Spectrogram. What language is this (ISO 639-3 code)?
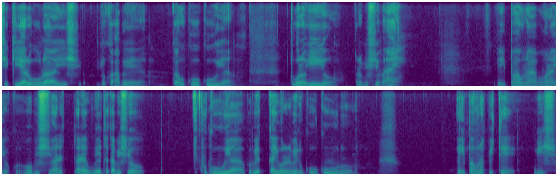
kyx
